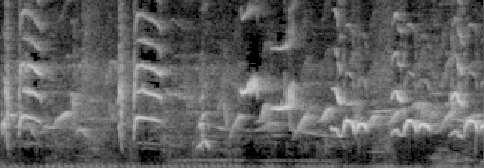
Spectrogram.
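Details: Oriental magpie-robin delivering busy 'gacor full isian' song: short stacked metallic notes, then a tumbling series of rising and falling whistles, about two or three phrases per second, faint low hum below.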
